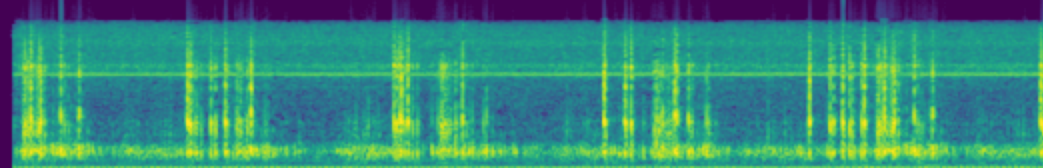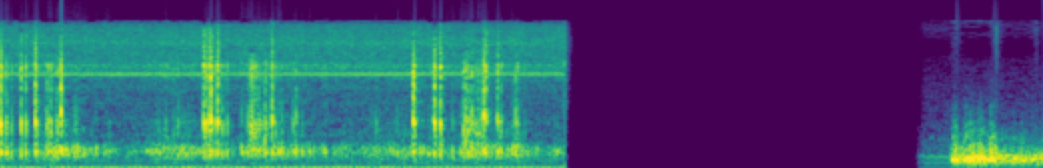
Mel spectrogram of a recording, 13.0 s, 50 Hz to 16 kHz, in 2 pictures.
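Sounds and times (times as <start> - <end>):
steady low hum: 0.1 - 10.1.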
